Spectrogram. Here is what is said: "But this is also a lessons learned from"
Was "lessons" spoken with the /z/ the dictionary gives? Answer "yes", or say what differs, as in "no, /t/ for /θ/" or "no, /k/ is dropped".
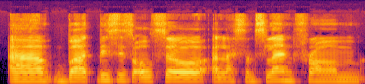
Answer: no, /s/ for /z/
